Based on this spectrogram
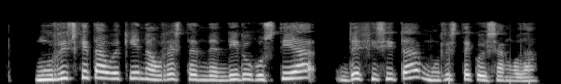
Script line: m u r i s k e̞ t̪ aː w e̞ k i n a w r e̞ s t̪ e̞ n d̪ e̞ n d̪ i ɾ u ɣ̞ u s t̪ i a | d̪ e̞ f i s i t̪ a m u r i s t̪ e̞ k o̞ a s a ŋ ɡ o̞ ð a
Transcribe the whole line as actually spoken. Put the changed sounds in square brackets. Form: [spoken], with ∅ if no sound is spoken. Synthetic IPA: m u r i s k e̞ t̪ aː w e̞ k i n a w r e̞ s t̪ e̞ n d̪ e̞ n d̪ i ɾ u ɣ̞ u s t̪ i a | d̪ e̞ f i s i t̪ a m u r i s t̪ e̞ k o̞ [i] s a ŋ ɡ o̞ ð a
